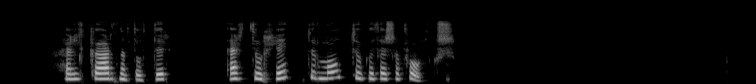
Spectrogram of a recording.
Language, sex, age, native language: Icelandic, female, 50-59, Icelandic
